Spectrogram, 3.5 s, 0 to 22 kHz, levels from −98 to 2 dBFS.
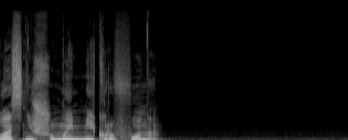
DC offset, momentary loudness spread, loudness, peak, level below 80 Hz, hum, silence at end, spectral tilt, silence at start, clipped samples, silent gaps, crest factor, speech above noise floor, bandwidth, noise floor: under 0.1%; 8 LU; -33 LUFS; -18 dBFS; -54 dBFS; none; 1.9 s; -6.5 dB/octave; 0 s; under 0.1%; none; 16 dB; 45 dB; 17 kHz; -77 dBFS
